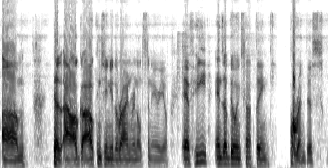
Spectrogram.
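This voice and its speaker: A man's voice: lowish voice, normal speed, fairly bright tone, smooth, no echo, rough recording. A man chatting casually on a podcast in a blunt, joking way. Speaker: podcast speaker. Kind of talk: casual chat.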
